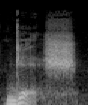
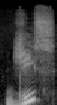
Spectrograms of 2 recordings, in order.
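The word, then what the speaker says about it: geas: It is not pronounced Gees or Gees or Gees. Or gayass is pronounced gish.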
